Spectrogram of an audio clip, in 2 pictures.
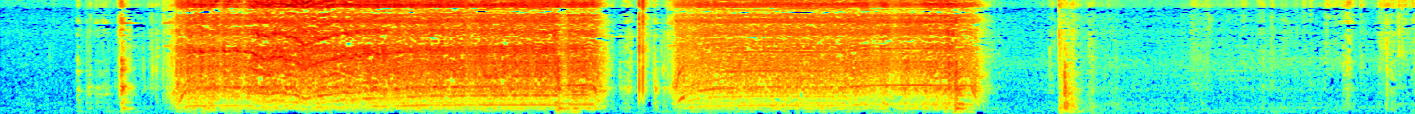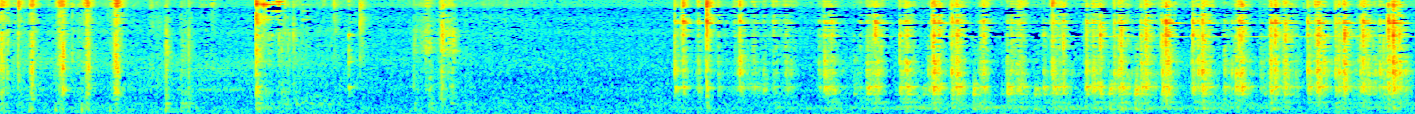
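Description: Red cordless drill driving a hex-shank tap bit through a hole in steel flat bar, in two runs of a few seconds each; the motor's pitch dips at the start of the first run and then holds. Afterwards come quieter scattered handling sounds and, near the end, quick light metal clicks.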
